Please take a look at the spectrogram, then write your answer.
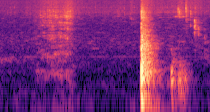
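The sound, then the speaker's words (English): Someone slurps from their first cup of coffee of the morning: a soft sip first, then a loud, wet gulping slurp followed by two shorter, quieter sucking sounds. No one speaks. “Slurp that puppy down.”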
